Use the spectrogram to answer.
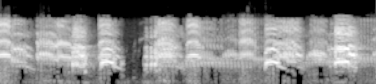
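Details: A male demoiselle crane calls to his mate on the far side: rapid chains of hoarse, croaking trumpet notes, a brief silence midway, then more rolling calls.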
